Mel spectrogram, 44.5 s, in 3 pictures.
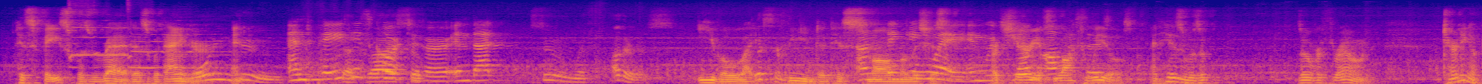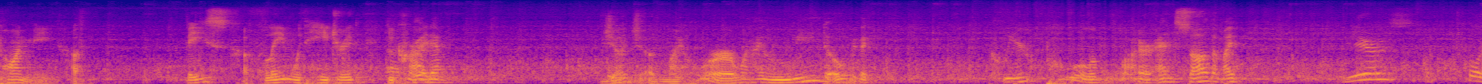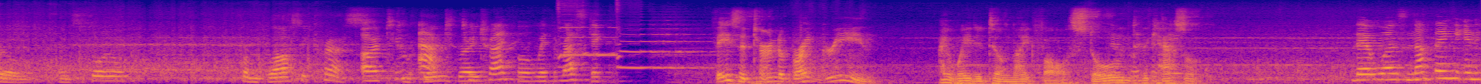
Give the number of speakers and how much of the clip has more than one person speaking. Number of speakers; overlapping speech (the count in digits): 3, about 20%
